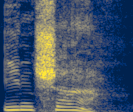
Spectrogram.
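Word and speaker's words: אִנְשָׁה: Y para formar el femenino hay una etapa intermedia que se dice insha. Desaparece esta vocal E y aparece la vocal I. Y luego la letra nun, con este simbolito que se llama sheva, que dice que entre la nun y la shin no hay una vocal. Insha.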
